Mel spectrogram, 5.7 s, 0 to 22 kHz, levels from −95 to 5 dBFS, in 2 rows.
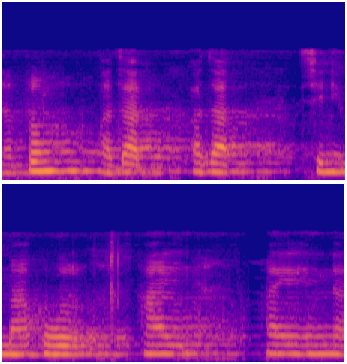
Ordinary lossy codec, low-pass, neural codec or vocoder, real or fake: none; 7.2 kHz; codec, 16 kHz in and 24 kHz out, 1.1 kbps, FireRedTTS-2 codec; fake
